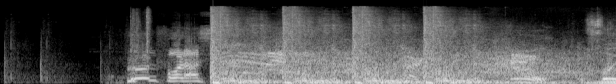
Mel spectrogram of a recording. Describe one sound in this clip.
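Gunshots fire one after another.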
